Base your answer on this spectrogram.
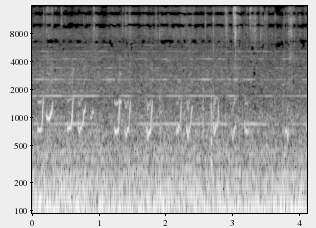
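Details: Guinea pigs eating pellets: short, hooked, squeaky notes sound in quick pairs and singles, about eight bursts across four seconds, over a steady low rumble.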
